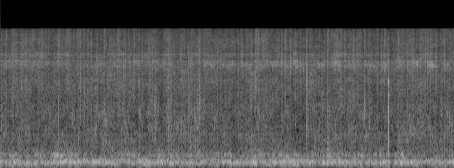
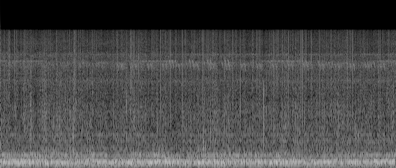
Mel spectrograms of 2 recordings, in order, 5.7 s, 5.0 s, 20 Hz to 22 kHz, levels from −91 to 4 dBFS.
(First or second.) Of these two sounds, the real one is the second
